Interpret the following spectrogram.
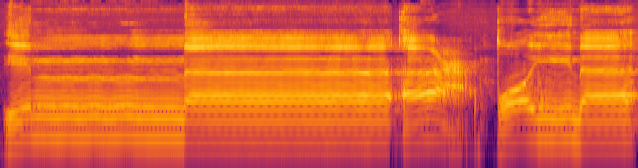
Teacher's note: Jadi jangan sampai i-nya dipanjangkan. Jangan sampai seperti itu. Tetapi langsung masuk inna, kemudian nun tasydid selalu kita panjangkan gunanya.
